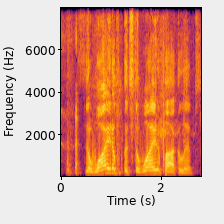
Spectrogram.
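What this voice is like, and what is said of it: Imitates another person's voice. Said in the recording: “that was my Trump impersonation”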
